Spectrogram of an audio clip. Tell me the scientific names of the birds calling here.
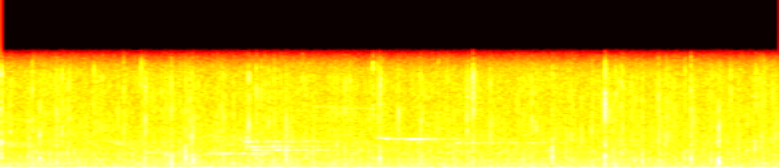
Hylocichla mustelina, Poecile atricapillus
